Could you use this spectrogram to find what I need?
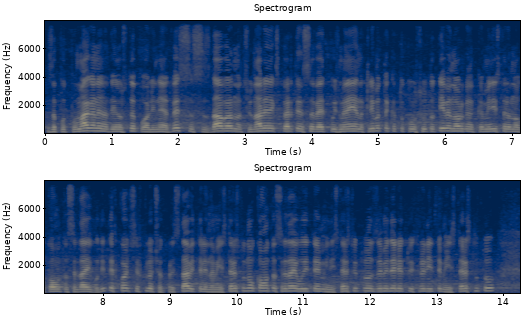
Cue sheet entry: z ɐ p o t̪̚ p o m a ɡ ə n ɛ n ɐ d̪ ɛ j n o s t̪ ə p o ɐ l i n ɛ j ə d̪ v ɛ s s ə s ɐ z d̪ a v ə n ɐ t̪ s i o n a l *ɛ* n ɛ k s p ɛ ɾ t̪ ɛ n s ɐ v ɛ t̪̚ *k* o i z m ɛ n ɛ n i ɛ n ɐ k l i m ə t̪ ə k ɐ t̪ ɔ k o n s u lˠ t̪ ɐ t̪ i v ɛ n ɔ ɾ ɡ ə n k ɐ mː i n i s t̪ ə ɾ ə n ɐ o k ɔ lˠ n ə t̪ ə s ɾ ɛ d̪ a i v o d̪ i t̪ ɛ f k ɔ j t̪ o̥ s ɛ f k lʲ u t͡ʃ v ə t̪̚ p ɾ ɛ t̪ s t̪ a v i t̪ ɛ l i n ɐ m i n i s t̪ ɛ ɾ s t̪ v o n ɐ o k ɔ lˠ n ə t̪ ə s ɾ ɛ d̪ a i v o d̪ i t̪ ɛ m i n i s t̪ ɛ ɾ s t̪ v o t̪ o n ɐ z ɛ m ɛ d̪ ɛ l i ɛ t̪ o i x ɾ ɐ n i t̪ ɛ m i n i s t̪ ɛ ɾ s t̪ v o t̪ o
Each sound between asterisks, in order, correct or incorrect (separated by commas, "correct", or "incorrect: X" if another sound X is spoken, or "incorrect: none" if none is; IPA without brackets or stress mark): correct, incorrect: p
